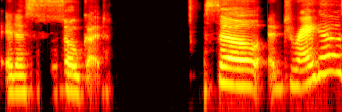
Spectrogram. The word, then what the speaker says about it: Drago: yeah so this is I'm gonna say his name wrong and you're gonna correct me Drago Drago is it Dr a Geo yes Drago Drago Drago and Sienna I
